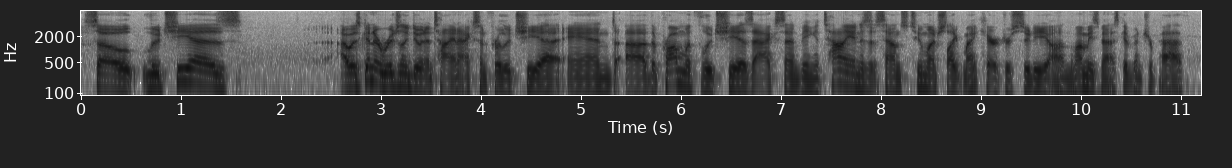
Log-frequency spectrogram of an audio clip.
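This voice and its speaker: A man's voice: on the low side, fairly quick, pushed and bright. A man on a tabletop game podcast who talks eagerly at length, with many restarts. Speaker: podcast co-host and player. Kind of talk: casual podcast chat.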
